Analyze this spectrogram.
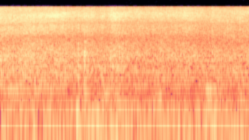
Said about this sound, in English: Get all that chicken out of there. I just turned it over. It needs the other side. Nice and brown. Let's get it out of there. No, this side's not brown.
